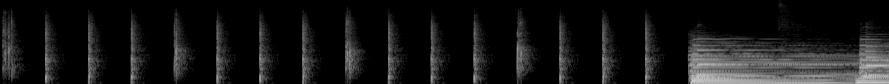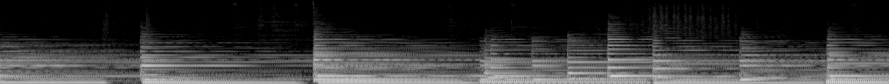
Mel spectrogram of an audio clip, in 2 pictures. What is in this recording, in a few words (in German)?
ohne Melodie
